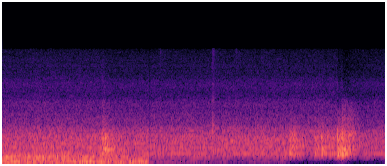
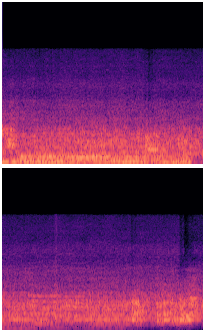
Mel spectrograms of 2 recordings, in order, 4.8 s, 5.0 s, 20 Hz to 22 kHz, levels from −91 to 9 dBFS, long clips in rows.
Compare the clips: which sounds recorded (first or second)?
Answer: first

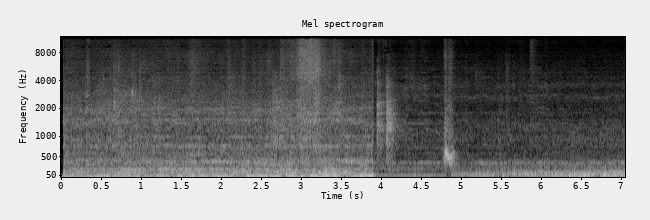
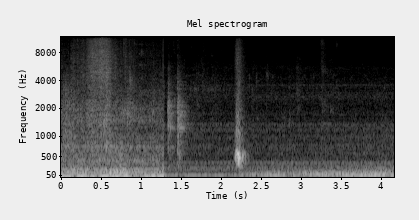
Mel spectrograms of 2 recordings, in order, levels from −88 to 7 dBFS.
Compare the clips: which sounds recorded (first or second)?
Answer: second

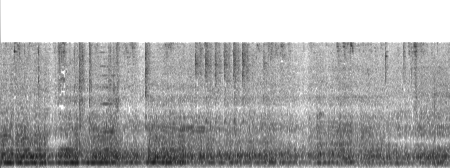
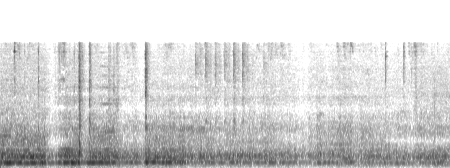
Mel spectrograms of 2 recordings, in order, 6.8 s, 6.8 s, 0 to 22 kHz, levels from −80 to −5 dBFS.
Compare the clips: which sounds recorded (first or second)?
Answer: first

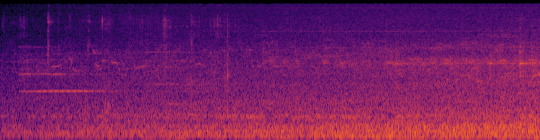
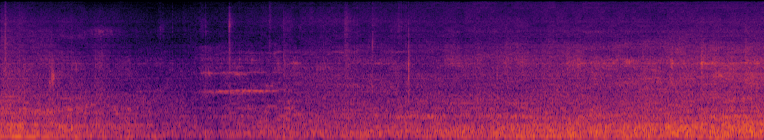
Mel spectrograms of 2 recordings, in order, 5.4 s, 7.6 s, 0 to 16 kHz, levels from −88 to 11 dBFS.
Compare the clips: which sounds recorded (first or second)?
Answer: first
